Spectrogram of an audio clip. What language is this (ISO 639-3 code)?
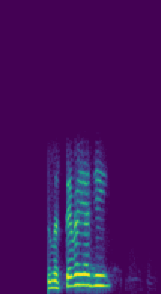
hin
